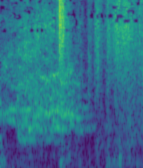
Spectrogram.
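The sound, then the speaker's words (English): A truck skids as it runs down a man, giving a loud, continuous hissing screech of sliding tyres that lasts about two seconds with no voices. “The truck runs down the man.”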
